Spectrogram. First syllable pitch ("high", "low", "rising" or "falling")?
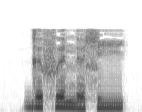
high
